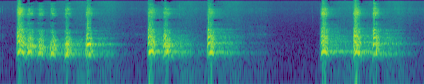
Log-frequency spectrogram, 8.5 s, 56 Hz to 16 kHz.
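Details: Dog left chained in the snow at night, no shelter, 3 March 2014, 8 PM to past 11:30 PM; a fast string of five barks, then two separate barks, a silence, and a closing trio, each bark trailing into reverberation.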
